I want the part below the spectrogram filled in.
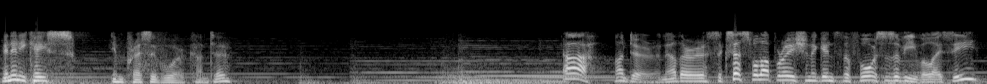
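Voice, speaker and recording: Proud male sorcerer, formal, measured, wistful, theatrical game dialogue, muffled audio, music behind. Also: a little high. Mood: pompous, approving. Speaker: video game voice actor. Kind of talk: dramatic video game dialogue.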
